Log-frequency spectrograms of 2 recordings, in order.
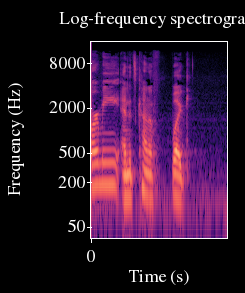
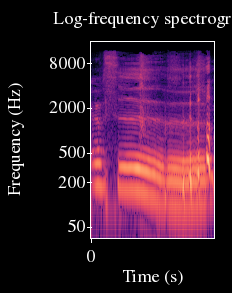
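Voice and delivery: smarmy put-on voice; 3 semitones lower than usual. Retelling what Nicky says about living forever: smarmy Nicky impression. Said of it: "he's being very smarmy about this whole thing".

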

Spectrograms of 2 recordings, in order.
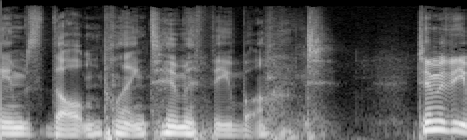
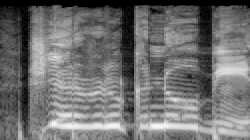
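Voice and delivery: put-on cyborg villain voice, higher. Trying the impression again, a better General Grievous voice. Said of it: "that's a better one".

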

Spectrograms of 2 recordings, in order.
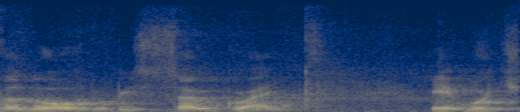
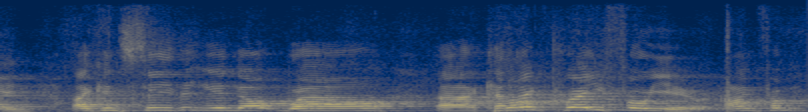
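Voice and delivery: put-on sunny voice, higher pitched; 5 semitones higher than usual. Retelling how a team member greeted a woman in a supermarket: very sunny way. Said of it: "in a very sunny way".

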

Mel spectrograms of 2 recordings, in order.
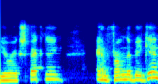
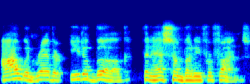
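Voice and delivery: imitated put-on Southern drawl. Quoting what a Southern gentleman once said to you, in a Southern drawl. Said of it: "in his beautiful Southern drawl".

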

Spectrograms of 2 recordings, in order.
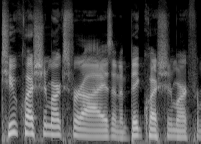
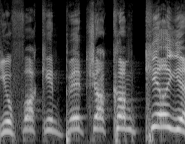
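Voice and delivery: put-on New Jersey accent, much higher, faster; 11 semitones higher, 3 dB louder than usual. Comparing voices, the speaker quotes a line as Chucky in a thick New Jersey accent. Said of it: "he's a thick New Jersey accent".

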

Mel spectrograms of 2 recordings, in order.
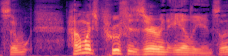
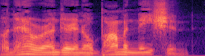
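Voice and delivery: normal talking voice

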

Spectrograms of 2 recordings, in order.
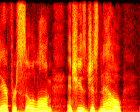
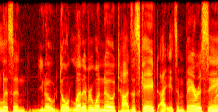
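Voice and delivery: normal talking voice

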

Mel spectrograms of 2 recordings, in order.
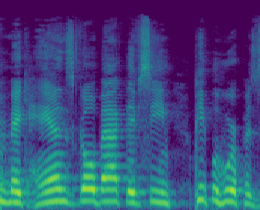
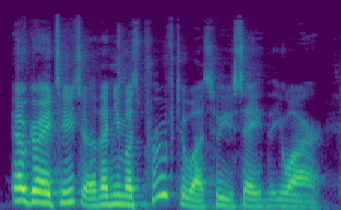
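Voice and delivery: snobby tone in a deep voice; 5 semitones lower than usual. Telling the story, voicing the Pharisees challenging the teacher: snobby Pharisee voice. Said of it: "That's my snobby Pharisee voice".

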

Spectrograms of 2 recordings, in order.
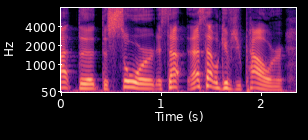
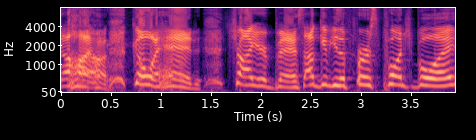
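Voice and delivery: put-on villain voice, laughing while talking, higher; 7 semitones higher than usual. Retelling a villain's taunt to a cornered hero: imitating Skeletor laughing while talking. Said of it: "he's laughing like".

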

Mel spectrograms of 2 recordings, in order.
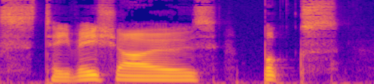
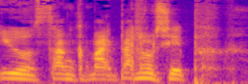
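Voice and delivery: vague put-on Eastern European, Russian or Hungarian accent; 3 semitones higher than usual. Imitating a character's line from a movie: imitating a russian or hungarian accent. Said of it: "maybe Russian or Hungarian or something".

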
